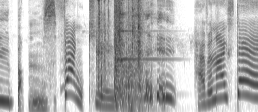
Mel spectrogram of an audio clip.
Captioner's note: giggles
